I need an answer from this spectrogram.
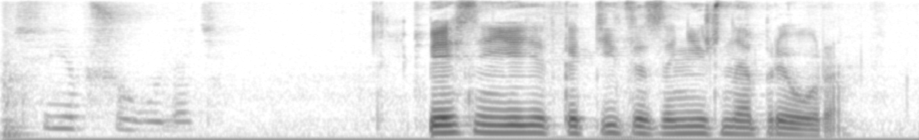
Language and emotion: Russian, neutral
